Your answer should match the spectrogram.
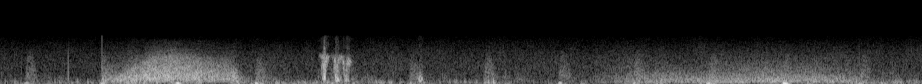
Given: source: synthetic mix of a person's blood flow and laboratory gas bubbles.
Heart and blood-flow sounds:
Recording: Doppler ultrasound of blood flow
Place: subclavian vein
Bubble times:
3.18-3.54 s: bubbles
4.17-4.24 s: bubbles
From the record:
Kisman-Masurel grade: 123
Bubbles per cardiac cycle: 1 to 2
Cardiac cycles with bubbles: 10 to 50%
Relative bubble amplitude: loud (0.450 to 0.775)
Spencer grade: 2 (many but less than half of the cardiac periods contain bubble signals, singularly or in groups)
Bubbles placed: anywhere in the cardiac cycle

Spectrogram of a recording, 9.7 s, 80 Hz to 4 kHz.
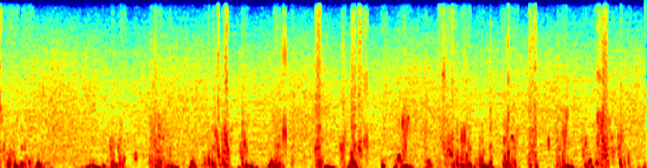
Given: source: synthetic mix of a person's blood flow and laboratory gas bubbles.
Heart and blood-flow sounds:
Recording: Doppler ultrasound of blood flow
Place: precordium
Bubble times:
0.00-0.54 s: bubbles
1.54-1.93 s: bubbles
2.03-2.09 s: bubbles
2.25-2.65 s: bubbles
3.07-3.53 s: bubbles
3.60-3.78 s: bubbles
4.13-4.35 s: bubbles
4.38-4.46 s: bubbles
4.72-4.91 s: bubbles
5.12-5.23 s: bubbles
5.26-5.56 s: bubbles
5.73-5.84 s: bubbles
5.94-6.19 s: bubbles
6.38-6.46 s: bubbles
6.59-7.31 s: bubbles
7.35-7.44 s: bubbles
7.52-7.80 s: bubbles
7.94-8.12 s: bubbles
8.23-8.30 s: bubbles
8.36-8.59 s: bubbles
8.74-9.51 s: bubbles
From the record:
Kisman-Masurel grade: 333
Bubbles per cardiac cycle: rolling drumbeat, 9 or more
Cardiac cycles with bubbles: 50 to 99%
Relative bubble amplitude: loud (0.450 to 0.775)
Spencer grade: 3 (all of the cardiac periods contain showers or single bubble signals, but not dominating or overriding the cardiac motion signals)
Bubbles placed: anywhere in the cardiac cycle

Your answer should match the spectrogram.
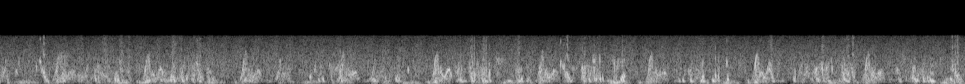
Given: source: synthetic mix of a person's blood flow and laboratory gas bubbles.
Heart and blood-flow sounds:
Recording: Doppler ultrasound of blood flow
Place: precordium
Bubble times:
0.14-0.23 s: bubbles
0.32-0.54 s: bubbles
0.56-0.71 s: bubbles
0.76-0.85 s: bubbles
0.93-1.34 s: bubbles
1.55-2.18 s: bubbles
3.06-3.52 s: bubbles
3.67-4.12 s: bubbles
4.52-5.33 s: bubbles
5.58-6.29 s: bubbles
6.73-7.33 s: bubbles
7.66-7.81 s: bubbles
7.90-7.99 s: bubbles
8.06-8.57 s: bubbles
8.93-9.66 s: bubbles
From the record:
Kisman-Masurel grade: 343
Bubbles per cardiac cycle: rolling drumbeat, 9 or more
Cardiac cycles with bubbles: 100%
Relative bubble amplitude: loud (0.450 to 0.775)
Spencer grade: 3 (all of the cardiac periods contain showers or single bubble signals, but not dominating or overriding the cardiac motion signals)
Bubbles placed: only in the low amplitude regions of the cardiac cycle

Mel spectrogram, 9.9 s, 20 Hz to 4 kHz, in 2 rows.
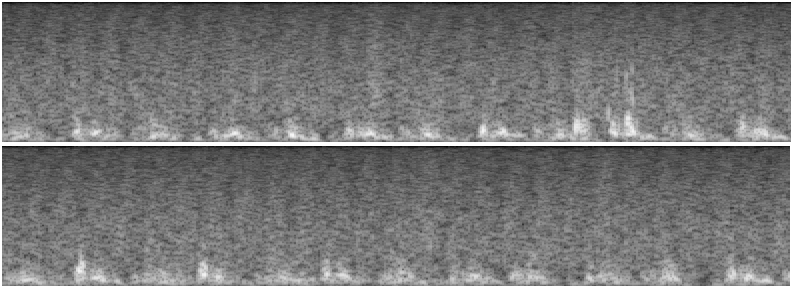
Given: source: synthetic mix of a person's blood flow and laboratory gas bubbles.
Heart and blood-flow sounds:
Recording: Doppler ultrasound of blood flow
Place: precordium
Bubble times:
3.56-3.72 s: bubbles
3.74-4.00 s: bubbles
From the record:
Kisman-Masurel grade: 213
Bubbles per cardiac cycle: several, 3 to 8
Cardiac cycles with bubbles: 1 to 10%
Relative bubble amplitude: loud (0.450 to 0.775)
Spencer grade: 1 (occasional bubble signal discernible with the cardiac motion signal, with majority of cardiac periods free of bubbles)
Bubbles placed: anywhere in the cardiac cycle

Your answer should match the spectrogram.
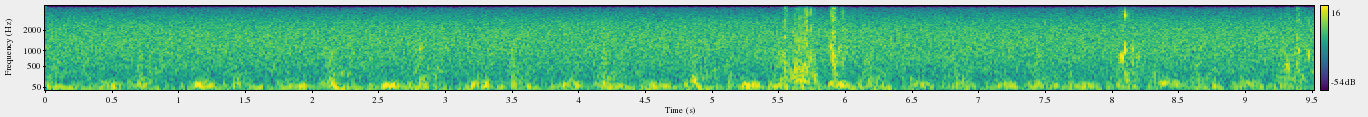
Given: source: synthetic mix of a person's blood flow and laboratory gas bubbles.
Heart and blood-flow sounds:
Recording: Doppler ultrasound of blood flow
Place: precordium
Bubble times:
5.48-5.82 s: bubbles
5.86-6.02 s: bubbles
8.02-8.43 s: bubbles
9.26-9.52 s: bubbles
From the record:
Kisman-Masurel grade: 222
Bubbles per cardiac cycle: several, 3 to 8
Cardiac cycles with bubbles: 10 to 50%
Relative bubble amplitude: moderate (0.250 to 0.450)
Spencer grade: 2 (many but less than half of the cardiac periods contain bubble signals, singularly or in groups)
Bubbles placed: anywhere in the cardiac cycle

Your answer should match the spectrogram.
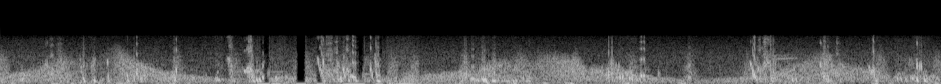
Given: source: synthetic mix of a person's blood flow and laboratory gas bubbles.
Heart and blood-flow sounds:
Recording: Doppler ultrasound of blood flow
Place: subclavian vein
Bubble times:
0.19-0.27 s: bubbles
0.44-0.70 s: bubbles
0.78-1.15 s: bubbles
1.23-1.49 s: bubbles
1.70-1.81 s: bubbles
2.03-2.09 s: bubbles
2.14-2.38 s: bubbles
2.42-2.73 s: bubbles
3.15-3.84 s: bubbles
3.92-4.00 s: bubbles
4.59-5.33 s: bubbles
6.05-6.50 s: bubbles
6.56-6.62 s: bubbles
6.87-6.92 s: bubbles
7.46-8.04 s: bubbles
8.17-8.44 s: bubbles
8.66-8.83 s: bubbles
8.94-9.34 s: bubbles
From the record:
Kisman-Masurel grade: 343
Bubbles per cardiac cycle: rolling drumbeat, 9 or more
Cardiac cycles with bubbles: 100%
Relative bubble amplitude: loud (0.450 to 0.775)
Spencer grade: 3 (all of the cardiac periods contain showers or single bubble signals, but not dominating or overriding the cardiac motion signals)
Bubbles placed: anywhere in the cardiac cycle

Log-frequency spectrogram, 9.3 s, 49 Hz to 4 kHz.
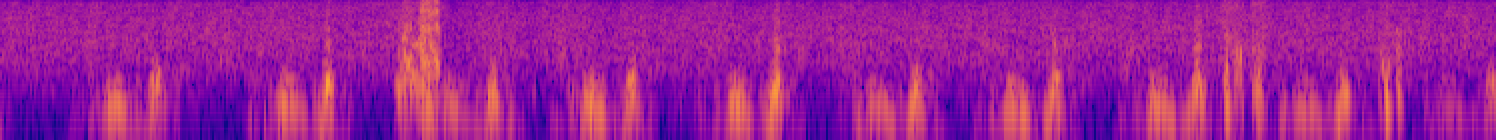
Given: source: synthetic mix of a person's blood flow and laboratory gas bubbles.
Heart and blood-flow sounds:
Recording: Doppler ultrasound of blood flow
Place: precordium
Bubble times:
2.46-2.76 s: bubbles
7.61-7.77 s: bubbles
7.80-7.92 s: bubbles
8.61-8.78 s: bubbles
From the record:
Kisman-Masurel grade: 123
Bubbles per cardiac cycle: 1 to 2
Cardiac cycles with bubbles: 10 to 50%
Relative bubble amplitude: loud (0.450 to 0.775)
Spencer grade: 2 (many but less than half of the cardiac periods contain bubble signals, singularly or in groups)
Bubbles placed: only in the low amplitude regions of the cardiac cycle

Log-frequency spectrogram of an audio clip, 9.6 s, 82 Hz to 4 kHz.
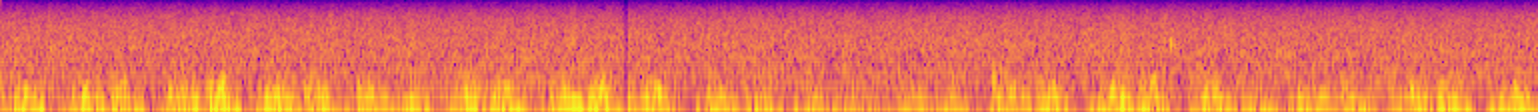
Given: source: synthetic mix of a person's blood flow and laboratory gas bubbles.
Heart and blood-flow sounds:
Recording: Doppler ultrasound of blood flow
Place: precordium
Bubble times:
6.17-6.38 s: bubbles
7.27-7.37 s: bubbles
7.54-7.62 s: bubbles
From the record:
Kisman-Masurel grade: 112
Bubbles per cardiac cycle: 1 to 2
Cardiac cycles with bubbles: 1 to 10%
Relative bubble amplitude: moderate (0.250 to 0.450)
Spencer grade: 1 (occasional bubble signal discernible with the cardiac motion signal, with majority of cardiac periods free of bubbles)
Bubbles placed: anywhere in the cardiac cycle

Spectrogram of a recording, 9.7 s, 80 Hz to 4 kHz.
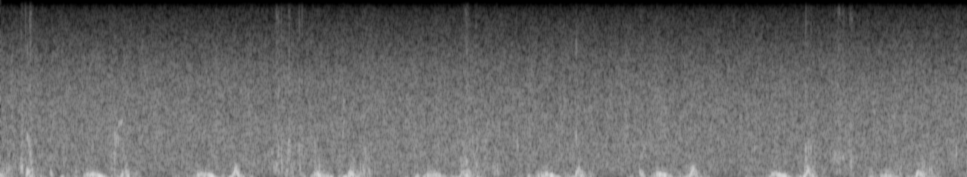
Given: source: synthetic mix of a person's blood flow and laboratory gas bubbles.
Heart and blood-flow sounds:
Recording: Doppler ultrasound of blood flow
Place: precordium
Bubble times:
0.00-0.39 s: bubbles
0.48-0.57 s: bubbles
1.06-1.24 s: bubbles
2.69-3.08 s: bubbles
3.11-3.25 s: bubbles
3.56-3.78 s: bubbles
4.57-5.02 s: bubbles
5.15-5.22 s: bubbles
5.69-5.80 s: bubbles
6.35-6.54 s: bubbles
8.00-8.18 s: bubbles
8.31-8.59 s: bubbles
8.67-8.76 s: bubbles
8.98-9.04 s: bubbles
9.18-9.37 s: bubbles
9.52-9.60 s: bubbles
From the record:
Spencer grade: 3 (all of the cardiac periods contain showers or single bubble signals, but not dominating or overriding the cardiac motion signals)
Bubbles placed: anywhere in the cardiac cycle

